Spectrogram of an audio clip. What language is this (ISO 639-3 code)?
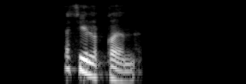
kab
